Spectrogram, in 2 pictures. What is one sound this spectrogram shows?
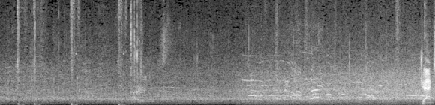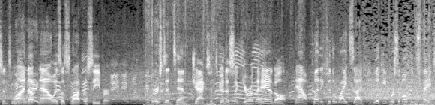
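A stadium crowd roars steadily, growing louder.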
